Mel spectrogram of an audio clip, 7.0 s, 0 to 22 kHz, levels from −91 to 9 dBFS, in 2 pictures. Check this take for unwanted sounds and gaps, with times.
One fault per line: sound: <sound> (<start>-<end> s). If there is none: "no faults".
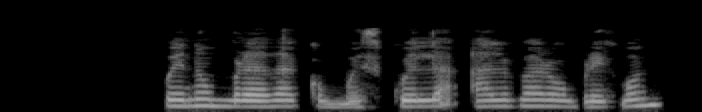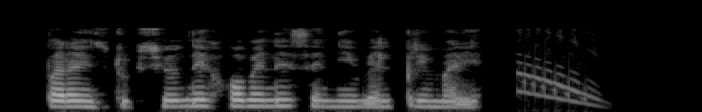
sound: chirp (6.1-6.6 s)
